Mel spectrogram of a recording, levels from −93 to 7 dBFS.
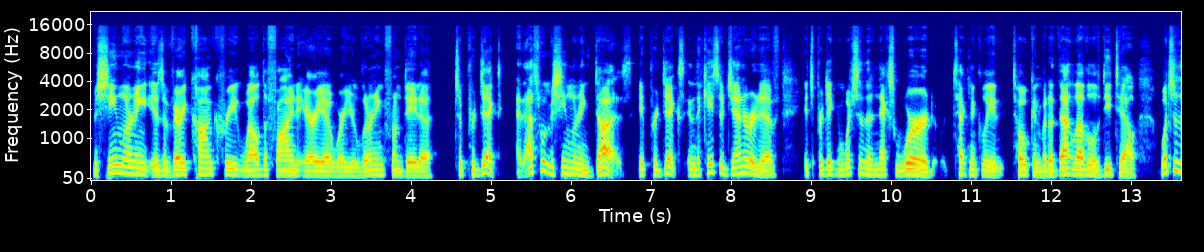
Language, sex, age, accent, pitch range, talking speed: English, male, 40-59, American, 110-135 Hz, 200 wpm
